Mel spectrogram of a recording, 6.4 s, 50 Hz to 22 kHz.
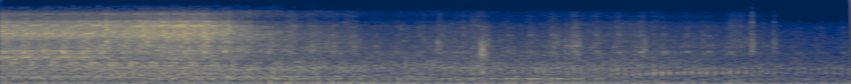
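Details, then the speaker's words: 2009 Hummer H2 V8, dead battery and suspected dead alternator, idling with lumpy uneven beat stumbling every few seconds while the engine light flashes and the lights flicker: misfire. "Alright, the engine light's flashing, so it's misfiring."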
